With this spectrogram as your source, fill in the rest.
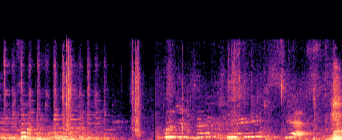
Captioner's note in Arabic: نقرات مصراع الكاميرا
